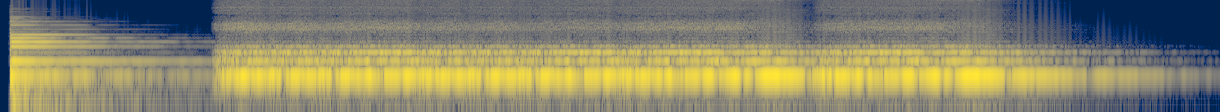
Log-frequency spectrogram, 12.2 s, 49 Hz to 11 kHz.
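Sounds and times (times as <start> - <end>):
second voice of a three-voice vocal piece: 2.2 - 11.4.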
